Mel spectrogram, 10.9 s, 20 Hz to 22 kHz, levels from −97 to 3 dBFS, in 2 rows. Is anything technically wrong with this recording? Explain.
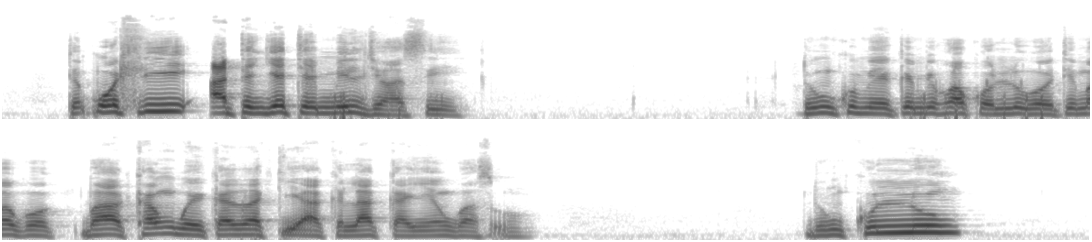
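Yes, two problems. Throughout, the speech sounds dull and granular with a gurgly edge, likely heavy MP2 compression at a rate around 80 kbps, starving upper sub-bands of bits.

On top of that there's DAB burbling at 1.53–2.31 s, 4.56–5.21 s, 6.65–6.86 s (right after "ba kangi ka") and 8.55–9.10 s. Reception errors corrupt sub-band samples, giving short blips of noise in single sub-bands.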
